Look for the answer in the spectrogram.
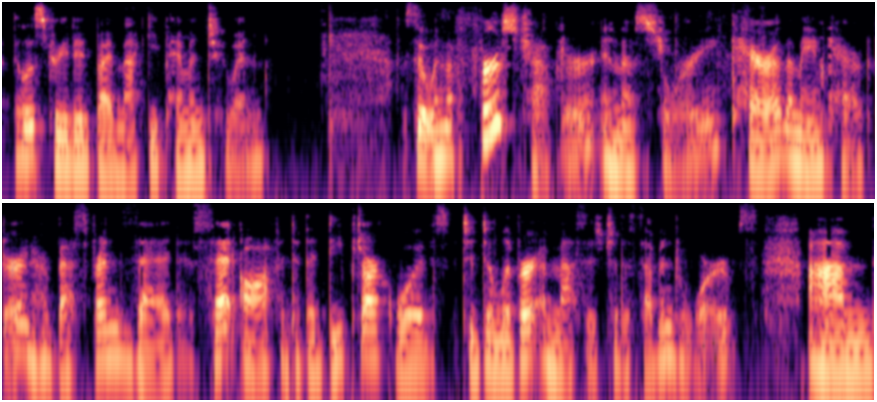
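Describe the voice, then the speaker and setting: A woman in her thirties reading a children's story aloud in an expressive way, as an author would. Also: low voice, gravelly, a little hiss or hum. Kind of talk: storybook read-aloud, scripted narration. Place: small home room, indoors. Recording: dull lo-fi webcam audio.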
